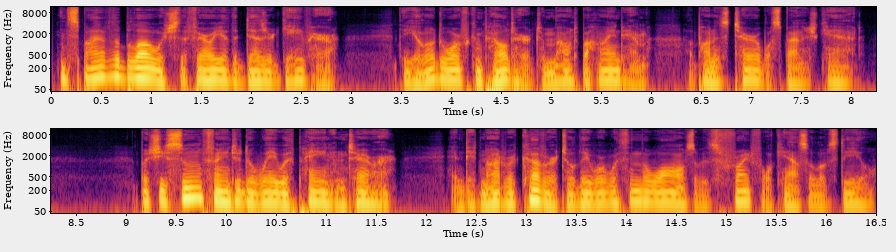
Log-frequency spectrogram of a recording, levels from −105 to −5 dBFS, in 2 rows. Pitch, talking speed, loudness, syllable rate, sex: 85 Hz, 190 wpm, -21 LUFS, 5.2 syllables/s, male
